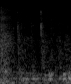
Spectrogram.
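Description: A young female pigeon about two and a half months old coos softly, a faint, low, brief murmur with no talking over it.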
